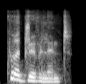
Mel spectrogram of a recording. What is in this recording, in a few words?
"Quadrivalent", Indian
